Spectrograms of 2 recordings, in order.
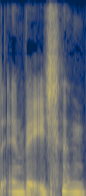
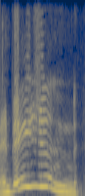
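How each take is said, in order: First: The word is said flatly, without excitement. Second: The word is said with loud, excited energy. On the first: The speaker calls it wrong. "I didn't give it the correct inflection there" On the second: The speaker calls it right. "more enthusiasm"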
